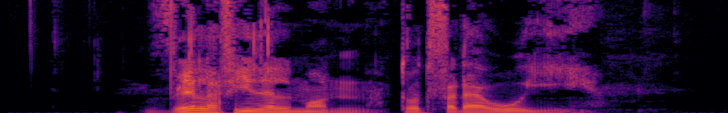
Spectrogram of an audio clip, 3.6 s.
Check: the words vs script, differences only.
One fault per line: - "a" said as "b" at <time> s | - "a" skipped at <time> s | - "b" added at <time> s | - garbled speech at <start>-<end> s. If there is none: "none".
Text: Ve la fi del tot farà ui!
- "món" added at 1.6 s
